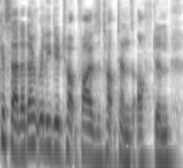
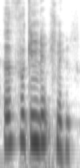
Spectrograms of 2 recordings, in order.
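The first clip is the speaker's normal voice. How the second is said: much softer, higher-pitched reluctant answer; reluctant mumble; 7 semitones higher, 6 dB quieter than usual. Acted. Trade recipient admitting the silly nickname, embarrassed mumble. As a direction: mumble it, hoping not to be heard.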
